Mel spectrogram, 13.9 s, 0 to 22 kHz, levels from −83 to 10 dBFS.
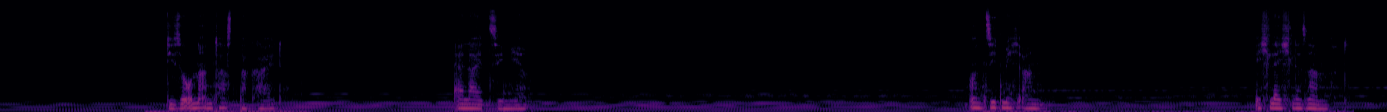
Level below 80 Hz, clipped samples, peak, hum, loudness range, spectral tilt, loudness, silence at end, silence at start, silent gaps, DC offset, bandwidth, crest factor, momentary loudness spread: -72 dBFS; under 0.1%; -34 dBFS; none; 11 LU; -5 dB/octave; -52 LUFS; 0 s; 0 s; none; under 0.1%; 16 kHz; 22 dB; 20 LU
